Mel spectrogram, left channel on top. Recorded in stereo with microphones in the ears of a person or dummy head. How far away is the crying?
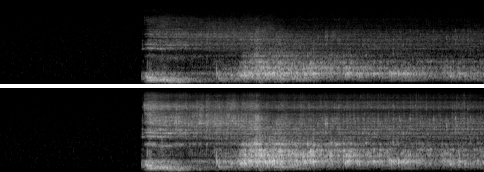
I don't hear crying.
